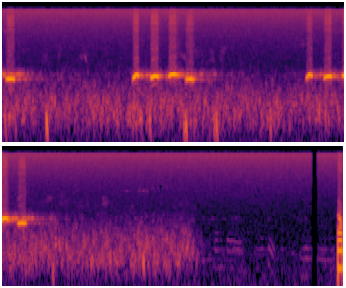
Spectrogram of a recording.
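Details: Indian Cuckoo in a Thai national park (Khao Yai, Doi Inthanon, Doi Suthep-Pui or Chae Son) giving two phrases of four clear, mellow whistled notes, the last dropping, about three seconds apart, over a steady insect hum.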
